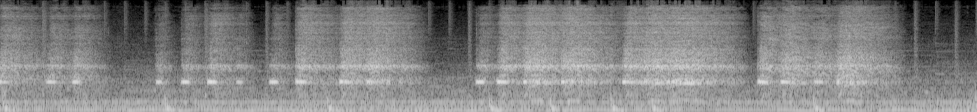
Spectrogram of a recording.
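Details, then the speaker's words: Polar Lights TikTok electric RC car before cleaning and greasing: motor revs in short bursts with a whining gear note and gritty rasp; gears sound dirty, to be cleaned with alcohol and greased. "do you guys hear anything and I'm not talking about that H it just sounds dirty to me so I'm just going to go ahead and um get some alcohol and clean these gears off pretty good"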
